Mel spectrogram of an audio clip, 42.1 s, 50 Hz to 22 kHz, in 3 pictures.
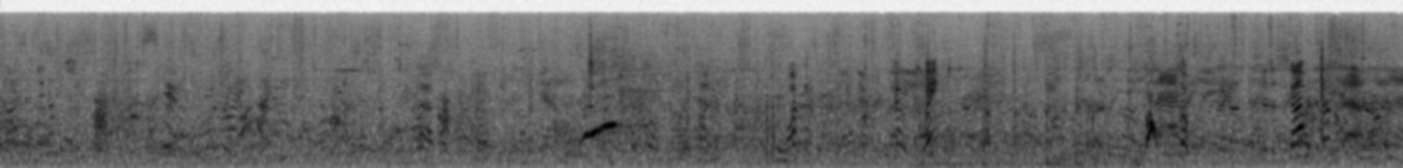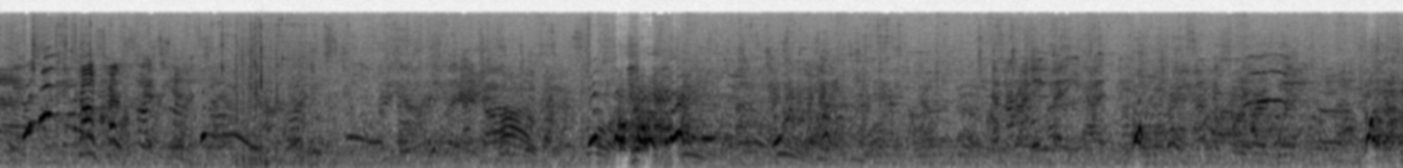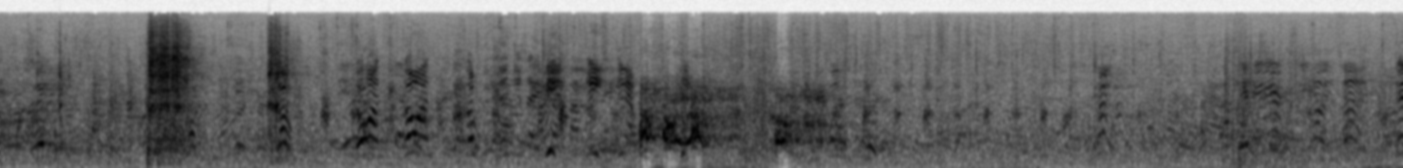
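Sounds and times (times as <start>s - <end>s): voices in background: 0.0s - 42.0s
dog barking: 19.9s - 21.1s, 27.7s - 28.0s, 34.4s - 36.4s.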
